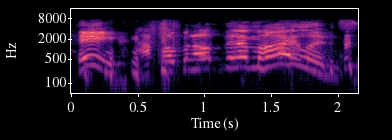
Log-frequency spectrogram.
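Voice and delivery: loud, slow hammed-up Scottish accent; mock Scottish accent. Joking back at a bad impression, loud hammy Scottish accent. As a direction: belt it out like a Highlander in a Scottish accent. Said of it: "your Scottish was, like, in my head".

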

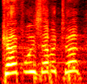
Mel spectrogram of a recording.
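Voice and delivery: put-on high insistent kid voice; pleading little boy. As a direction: imitate a child pestering for a go. Dad voices son begging again.

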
